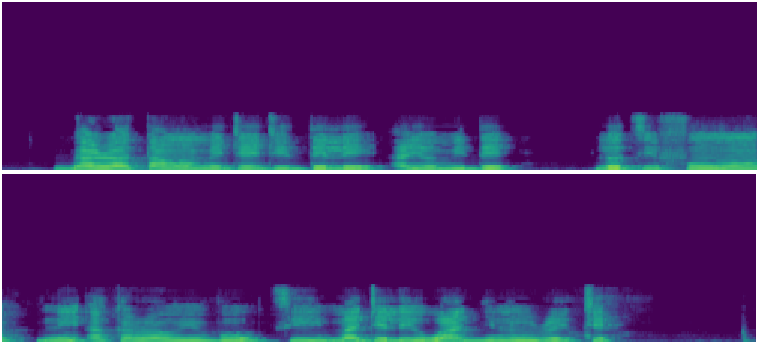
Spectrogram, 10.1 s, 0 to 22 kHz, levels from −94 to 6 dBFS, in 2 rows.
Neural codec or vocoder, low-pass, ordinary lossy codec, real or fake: codec, 16 kHz, 16 kbps, FunCodec, trained on LibriTTS, 50 frames a second; 7.2 kHz; none; fake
